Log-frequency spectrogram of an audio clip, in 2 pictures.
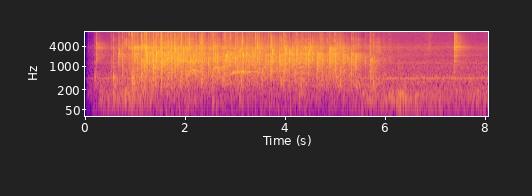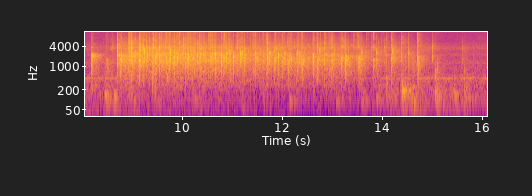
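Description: Audience applauding in two waves, the first lasting about five seconds, then a short lull, then a second wave of about the same length that tapers off.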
